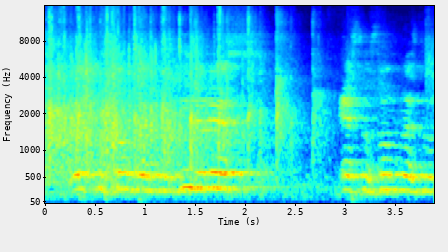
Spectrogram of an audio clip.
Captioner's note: non-english speech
